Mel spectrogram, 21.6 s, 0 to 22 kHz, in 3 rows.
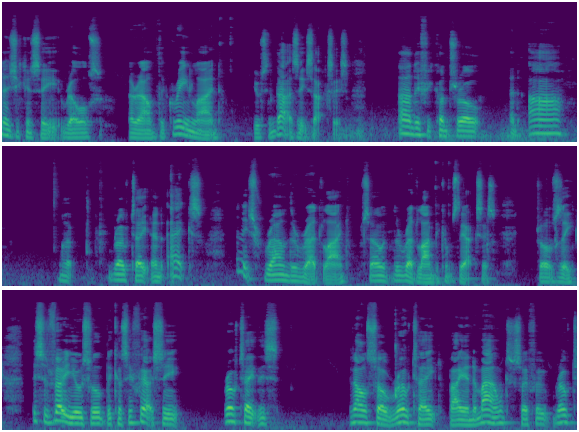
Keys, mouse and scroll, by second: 2.9 click, 3.9 ctrl+z, 6.5 ctrl+r, 8.3 r, 9.3 x, 12.8 click, 13.9 ctrl+z, 17.2 middle click, 18.9 middle click, 19.3 r.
